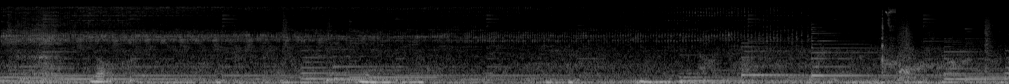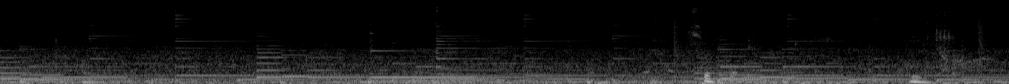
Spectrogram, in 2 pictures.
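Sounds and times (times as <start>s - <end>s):
folding bicycle freewheel ratchet ticking: 0.0s - 8.2s
four-speed folding bicycle chain and gears whirring: 0.0s - 8.4s
faint outdoor rumble: 0.0s - 20.1s.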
